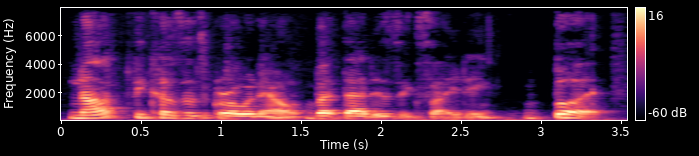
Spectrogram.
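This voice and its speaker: A woman chatting in a casual vlog, bubbly and excitable, sometimes dropping into hushed asides. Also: mid-range voice, moderate pace, creaky, slightly rough. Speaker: vlogger.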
